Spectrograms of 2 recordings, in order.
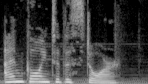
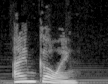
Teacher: Notice how the contraction, I'm, connects smoothly with the word, going. We don't say, I'm going, with a pause, but rather, I'm going, almost as if it's one word. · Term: linking contractions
